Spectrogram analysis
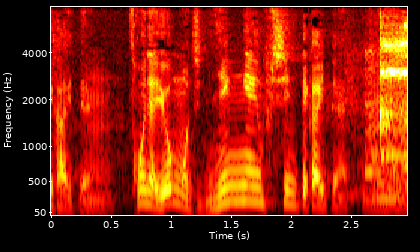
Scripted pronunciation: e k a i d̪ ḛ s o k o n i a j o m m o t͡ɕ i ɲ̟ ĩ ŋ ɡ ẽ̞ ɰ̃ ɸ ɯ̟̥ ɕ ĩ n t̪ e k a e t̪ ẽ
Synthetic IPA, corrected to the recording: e k a i t̪ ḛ s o k o ɲ i a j o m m o t͡ɕ i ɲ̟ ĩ ŋ ɡ ẽ̞ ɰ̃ ɸ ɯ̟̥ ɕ ĩ n t̪ e k a i t̪ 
